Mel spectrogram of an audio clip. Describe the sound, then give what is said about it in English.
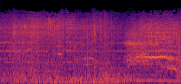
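The Wilhelm stock movie scream in Raiders of the Lost Ark: a brief, high-pitched male scream rises and falls near the end, cutting through a dense wash of loud crashing, rumbling action-scene noise. “But how did this spread like wildfire and become the most iconic movie scream in history?”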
